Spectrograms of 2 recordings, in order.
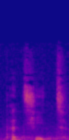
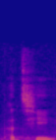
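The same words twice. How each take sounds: First: Petite said with the final t sounded; feminine form. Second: Petit said as peti, with a silent t; masculine form. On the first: Teacher contrasting the two adjective forms: final t sounded. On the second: Teacher contrasting the two adjective forms: silent t. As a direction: end Petit on the i, with no t. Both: Shown as a demonstration. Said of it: "the E for the feminine makes the T have to be pronounced".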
